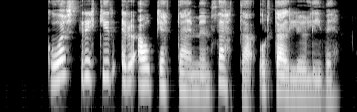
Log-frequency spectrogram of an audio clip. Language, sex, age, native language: Icelandic, female, 30-39, Icelandic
